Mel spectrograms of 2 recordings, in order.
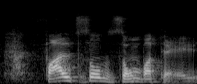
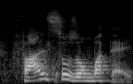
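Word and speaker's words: Falco Szombathely: posso dirlo alla bragagna puoi dirlo alla bragagna falso zomb tei bellissimo bellissimo falso zomb tei Questa è la pronuncia corretta di è chiaro che diremo Falco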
